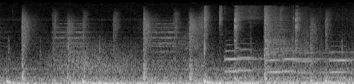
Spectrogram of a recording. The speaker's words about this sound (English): The couple get into a car parked at the side of the road. As the gang drives off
